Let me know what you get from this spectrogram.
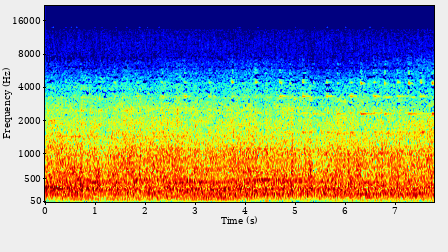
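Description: Meitetsu trains running past on street-level track, a steady rumble of wheels and running gear.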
